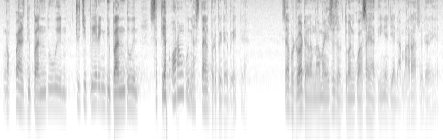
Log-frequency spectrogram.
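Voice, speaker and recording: Middle-aged male preacher, East Javanese accent, mid-pitched and gravelly, storytelling sermon in a reverberant hall. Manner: storytelling, mixing in regional slang, acting out quoted voices. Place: large church hall.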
